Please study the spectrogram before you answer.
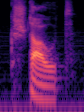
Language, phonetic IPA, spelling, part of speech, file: Polish, [kʃtawt], kształt, noun, Pl-kształt.ogg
